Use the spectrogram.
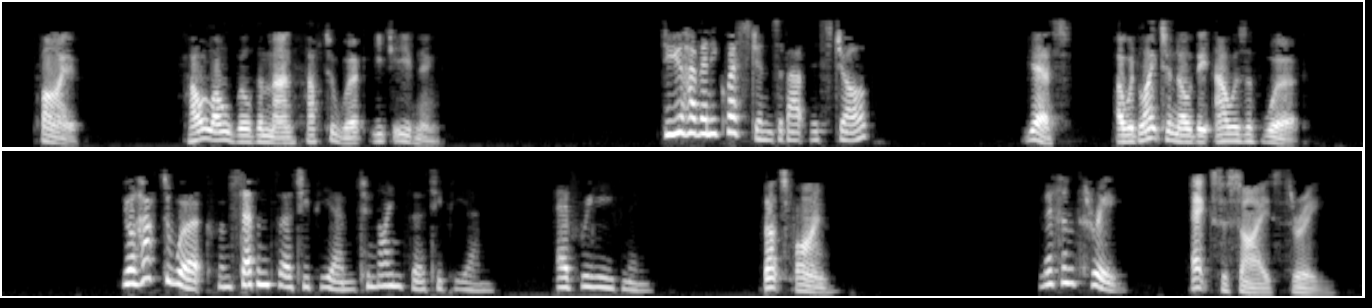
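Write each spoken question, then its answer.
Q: How long will the man have to work each evening?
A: Two hours (7:30 to 9:30 p.m.)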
